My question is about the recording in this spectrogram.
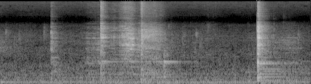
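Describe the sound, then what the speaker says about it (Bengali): A metal spatula stirs masala chicken curry with leg pieces and chicken feet in a pot, giving sparse scrapes and light metallic clinks, with one sharp knock near the end, over a quiet background. "এই যে আমি একটু খুন্তি দিয়ে নাড়িয়ে দিই কেমন হচ্ছে আমার রান্না"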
